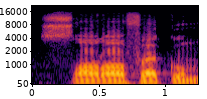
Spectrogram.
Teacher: सुम्मा मीम मुशद्दद पे गुन्ना ज़रूरी है। सरफ़कुम सौद को मोटा अदा करेंगे, रा को मोटा अदा करेंगे।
